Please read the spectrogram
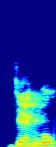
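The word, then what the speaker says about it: Django: जेंगो को pronounce जेंगो करते हैं, लेकिन स्पेलिंग में डी साइलेंट है, पहले आता है।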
